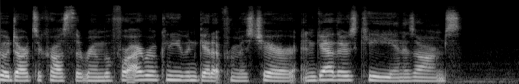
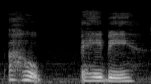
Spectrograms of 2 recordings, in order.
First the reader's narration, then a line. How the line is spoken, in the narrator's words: Zuko whispers, and all the anger seems to have melted out of his shoulders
